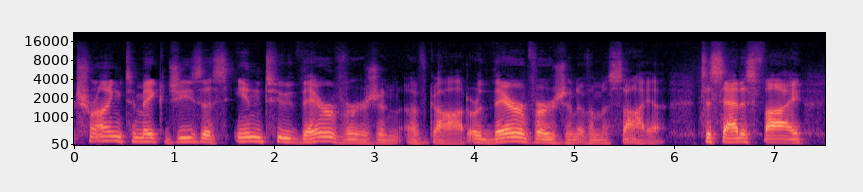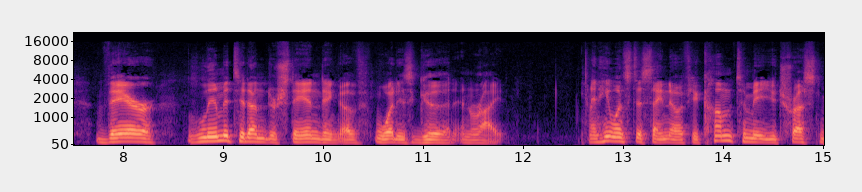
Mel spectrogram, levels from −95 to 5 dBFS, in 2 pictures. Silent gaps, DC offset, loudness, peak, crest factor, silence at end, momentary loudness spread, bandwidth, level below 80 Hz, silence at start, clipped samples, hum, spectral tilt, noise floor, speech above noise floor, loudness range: none; under 0.1%; -22 LUFS; -2 dBFS; 20 dB; 0 s; 12 LU; 14.5 kHz; -58 dBFS; 0 s; under 0.1%; none; -5.5 dB/octave; -61 dBFS; 40 dB; 5 LU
